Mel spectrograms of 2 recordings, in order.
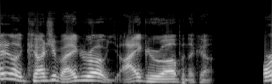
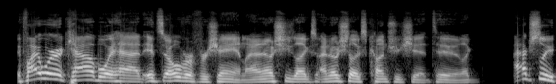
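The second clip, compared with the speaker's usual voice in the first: normal talking voice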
